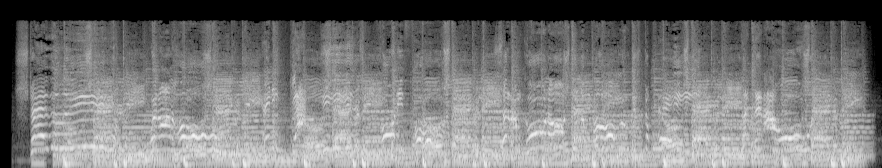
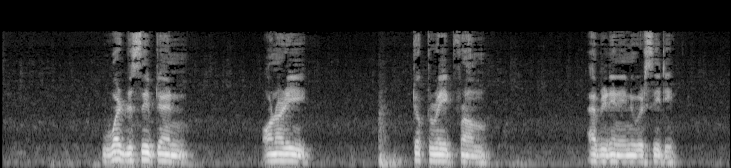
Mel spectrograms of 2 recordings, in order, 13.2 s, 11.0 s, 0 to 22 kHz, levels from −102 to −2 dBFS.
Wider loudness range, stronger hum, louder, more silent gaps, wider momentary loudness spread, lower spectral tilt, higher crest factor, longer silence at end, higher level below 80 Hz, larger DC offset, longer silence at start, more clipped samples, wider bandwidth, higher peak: second, 1 LU vs 5 LU; neither; first, -15 LUFS vs -20 LUFS; neither; second, 4 LU vs 17 LU; about the same, -5.5 dB/octave vs -6 dB/octave; about the same, 14 dB vs 18 dB; second, 0.15 s vs 0.85 s; first, -26 dBFS vs -46 dBFS; neither; second, 0.25 s vs 1.55 s; neither; first, 14 kHz vs 11.5 kHz; first, 0 dBFS vs -4 dBFS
